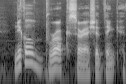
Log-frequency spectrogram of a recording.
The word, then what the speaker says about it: Nickel Brook: should really consider yeah I'm opening up uh nickel Brock nickel Brook sorry I should think I think it's pronounced nickel Brook Brewing zap sour IPA I've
